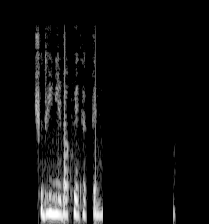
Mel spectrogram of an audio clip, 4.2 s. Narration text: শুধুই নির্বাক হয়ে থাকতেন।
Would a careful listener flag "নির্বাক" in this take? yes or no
no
